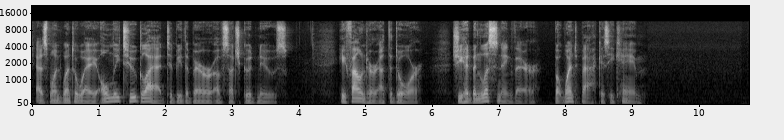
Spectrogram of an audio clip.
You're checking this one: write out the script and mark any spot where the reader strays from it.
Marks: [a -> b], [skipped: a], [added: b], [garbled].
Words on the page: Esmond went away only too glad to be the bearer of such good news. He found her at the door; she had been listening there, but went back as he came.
Esmond went away only too glad to be the bearer of such good news. He found her at the door; she had been listening there, but went back as he came.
